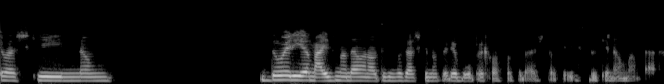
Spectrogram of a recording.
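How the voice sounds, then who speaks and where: A woman talks at a fairly quick pace with a fairly low pitch and monotone, flat intonation. Her speech is broken by long, frequent pauses. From Brazil, Salvador, Bahia. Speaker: university student. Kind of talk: interview. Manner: fast.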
